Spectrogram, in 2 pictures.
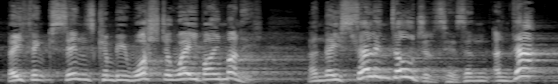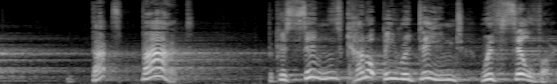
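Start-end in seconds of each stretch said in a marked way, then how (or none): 4.7-7.4 faltering, then pitched up; nervous amateur sermon, losing the thread; unsure preacher. Acted. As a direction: stumble for words, then blurt it out. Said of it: "didn't do much for his confidence".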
